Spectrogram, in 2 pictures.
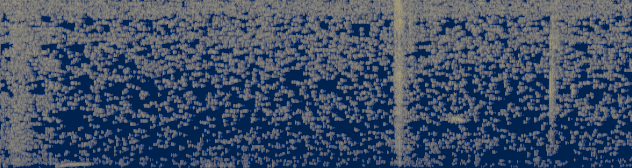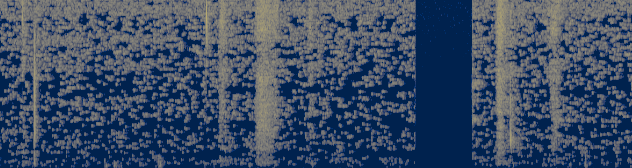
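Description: A cat purrs softly close by.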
